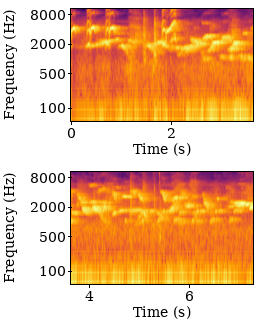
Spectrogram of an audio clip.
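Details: Captive white-rumped shama at a bird shop in Bintaro, Indonesia, opening with a few sharp clicks, then pouring out rapid, overlapping whistled phrases that swoop up and down.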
